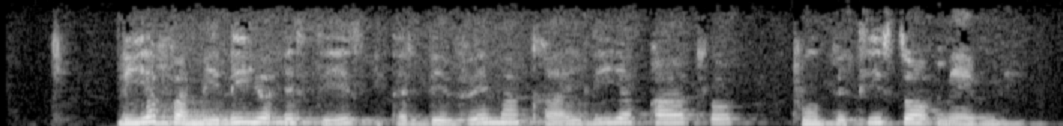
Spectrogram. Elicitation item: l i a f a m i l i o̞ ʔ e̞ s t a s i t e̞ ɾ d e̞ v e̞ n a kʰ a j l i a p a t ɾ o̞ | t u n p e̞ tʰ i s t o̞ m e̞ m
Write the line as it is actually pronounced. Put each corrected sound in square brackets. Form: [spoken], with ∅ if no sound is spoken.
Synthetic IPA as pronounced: l i a f a m i l i o̞ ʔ e̞ s t [i] s i t e̞ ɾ d e̞ v e̞ n a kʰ a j l i a p a t ɾ o̞ | t u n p e̞ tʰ i s t o̞ m e̞ m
